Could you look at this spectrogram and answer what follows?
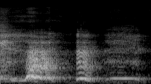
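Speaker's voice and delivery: short nervous laugh; a real nervous laugh. Real, not acted. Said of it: "It's kind of a nervous laughter sometimes".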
